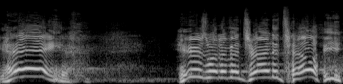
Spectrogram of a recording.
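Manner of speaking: high, loud, booming yelled deity voice.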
